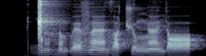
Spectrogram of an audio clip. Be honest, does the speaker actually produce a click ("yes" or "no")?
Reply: yes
